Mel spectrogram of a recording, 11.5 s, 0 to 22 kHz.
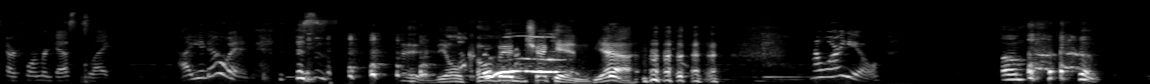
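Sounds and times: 
speech: 0.0s - 9.0s, 10.0s - 11.1s
laughter: 2.6s - 7.8s
dry hacking coughs: 4.0s - 7.2s, 10.3s - 11.0s.

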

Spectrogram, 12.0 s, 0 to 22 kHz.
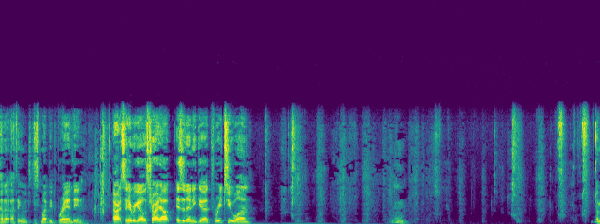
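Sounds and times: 
speech: 0.0s - 5.1s, 7.9s - 8.2s
kettle-style potato chips being chewed: 1.0s - 2.5s, 5.2s - 11.9s.

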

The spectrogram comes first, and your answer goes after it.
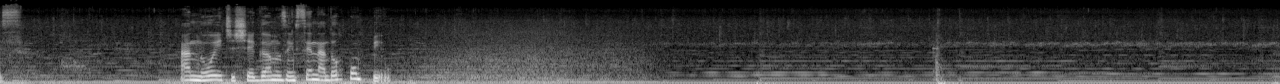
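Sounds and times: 
steady rain falling at night in the sertão: 0.0s - 12.7s
speech: 1.8s - 4.0s.

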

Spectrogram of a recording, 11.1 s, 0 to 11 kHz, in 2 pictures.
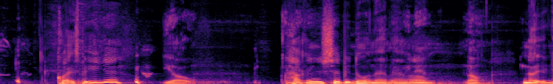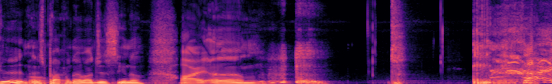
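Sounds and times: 
speech: 0.6s - 2.1s, 2.9s - 8.8s
person clearing throat in harsh raspy bursts: 8.2s - 8.9s, 10.3s - 10.8s
laughter: 10.3s - 11.0s.

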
